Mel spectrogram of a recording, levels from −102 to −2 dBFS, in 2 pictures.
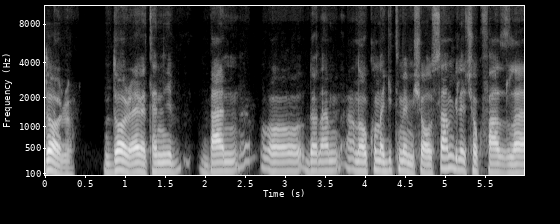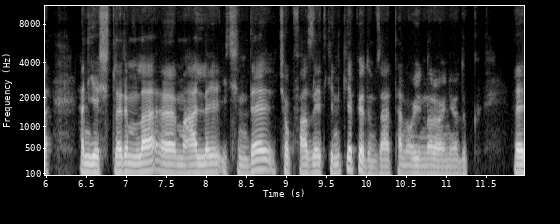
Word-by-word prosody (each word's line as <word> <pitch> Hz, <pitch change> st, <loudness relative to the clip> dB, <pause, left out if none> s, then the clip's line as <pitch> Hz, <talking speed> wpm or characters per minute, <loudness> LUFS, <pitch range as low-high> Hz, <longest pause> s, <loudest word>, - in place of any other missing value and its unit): Doğru, 95 Hz, -11 st, +6 dB, 0.5 s
doğru, 140 Hz, -5 st, +7 dB
evet, 130 Hz, 0 st, +4 dB
hani, 130 Hz, 0 st, +2 dB, 0.3 s
ben 130 Hz, -, +1 dB, 0.3 s
o 135 Hz, -4 st, 0 dB
dönem 140 Hz, +1 st, -1 dB
anaokuluna 140 Hz, -1 st, +1 dB
gitmemiş 135 Hz, -3 st, -2 dB
olsam 170 Hz, +10 st, +2 dB
bile 155 Hz, -3 st, 0 dB
çok 135 Hz, -1 st, -4 dB
fazla, 120 Hz, -1 st, +2 dB, 0.4 s
hani, 120 Hz, -2 st, +1 dB
yaşıtlarımla, 120 Hz, +3 st, +2 dB
eee, 120 Hz, -1 st, +3 dB
mahalle 115 Hz, +2 st, 0 dB
içinde 140 Hz, +8 st, -2 dB
çok 125 Hz, -, -5 dB
fazla 115 Hz, +1 st, -2 dB
etkinlik 120 Hz, 0 st, -6 dB
yapıyordum. 100 Hz, -, 0 dB
Zaten 100 Hz, +3 st, -5 dB
oyunlar 110 Hz, -1 st, -3 dB
oynuyorduk 100 Hz, 0 st, -5 dB, 0.6 s
ve 115 Hz, 0 st, +5 dB
120 Hz, 130 wpm, -23 LUFS, 115-135 Hz, 0.6 s, doğru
